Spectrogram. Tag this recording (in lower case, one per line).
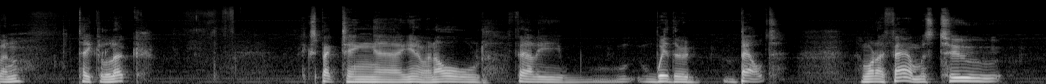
speech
